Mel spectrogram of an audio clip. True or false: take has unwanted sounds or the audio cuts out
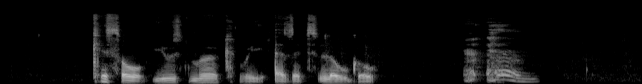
true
